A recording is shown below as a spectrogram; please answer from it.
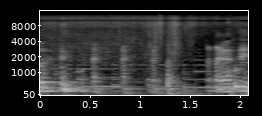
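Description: Water spraying from a handheld shower head onto a wet dog's fur and the tile floor.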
